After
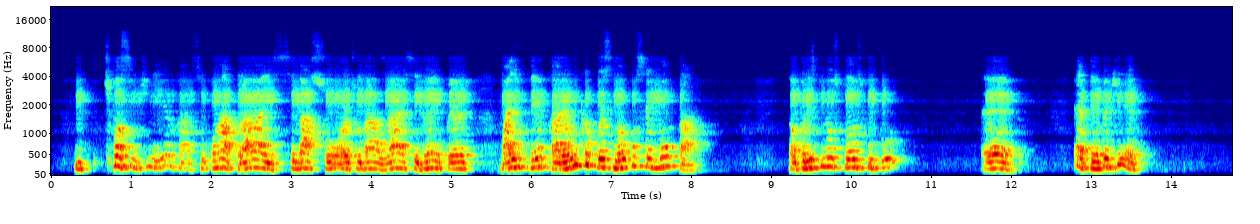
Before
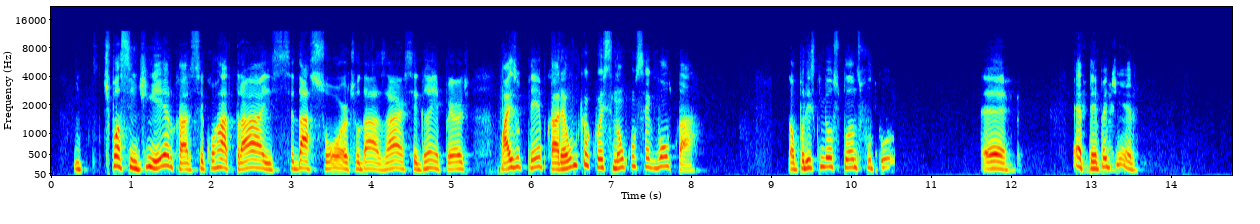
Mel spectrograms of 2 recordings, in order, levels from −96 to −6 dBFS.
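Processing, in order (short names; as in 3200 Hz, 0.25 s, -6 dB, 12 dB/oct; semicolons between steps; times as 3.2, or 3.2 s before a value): rattling part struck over -30 dBFS, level -30 dBFS; 0.91–2.03 compressor 4:1, threshold -31 dBFS, peak gain reduction 13 dB; reverb RT60 0.50 s, pre-delay 3 ms, DRR -11 dB; gain -15 dB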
